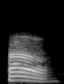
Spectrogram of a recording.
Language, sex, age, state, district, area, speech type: Odia, female, 45-60, Odisha, Ganjam, urban, conversation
